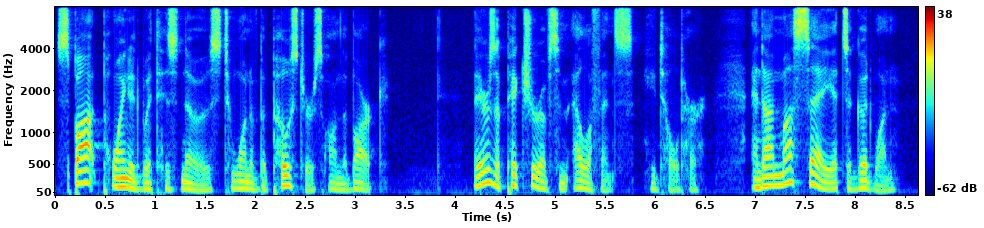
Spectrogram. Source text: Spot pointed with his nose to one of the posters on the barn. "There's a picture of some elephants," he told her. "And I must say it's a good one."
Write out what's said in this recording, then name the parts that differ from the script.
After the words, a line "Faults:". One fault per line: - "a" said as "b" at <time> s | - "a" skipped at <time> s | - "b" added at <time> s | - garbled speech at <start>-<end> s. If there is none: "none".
Spot pointed with his nose to one of the posters on the bark. "There's a picture of some elephants," he told her. "And I must say it's a good one."
Faults:
- "barn" said as "bark" at 2.9 s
